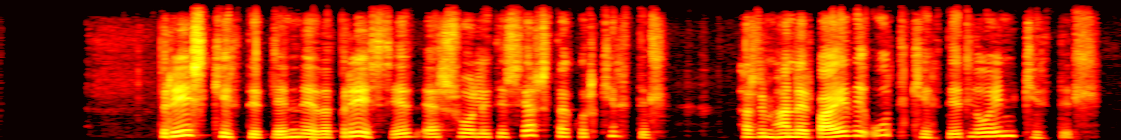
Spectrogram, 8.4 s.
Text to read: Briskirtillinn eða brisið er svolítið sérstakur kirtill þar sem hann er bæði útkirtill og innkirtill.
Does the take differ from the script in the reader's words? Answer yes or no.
no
